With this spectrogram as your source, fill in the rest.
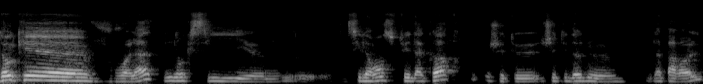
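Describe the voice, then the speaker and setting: A man with a slight Argentine accent speaks at a very slow pace in a fairly high pitch and a dark, mellow tone, with ordinary pitch variation, big swings in loudness, and long, frequent pauses. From Argentina. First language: Spanish (speaking French). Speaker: webinar moderator. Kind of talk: speaker introductions in a webinar. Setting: online video conference. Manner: halting, many repetitions.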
